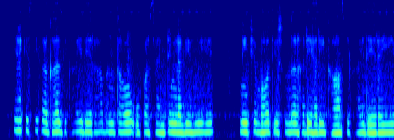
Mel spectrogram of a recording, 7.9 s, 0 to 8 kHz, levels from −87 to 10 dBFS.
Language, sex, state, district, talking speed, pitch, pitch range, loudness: Hindi, female, Uttar Pradesh, Jalaun, 195 wpm, 190 Hz, 180-195 Hz, -45 LUFS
